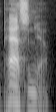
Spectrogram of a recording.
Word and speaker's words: Kpassagnon: I looked it up online yesterday, so it's easy to it's like pass, the letter N, and then yo. If we're just talking phonetic pronunciation, Kpassagnon.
